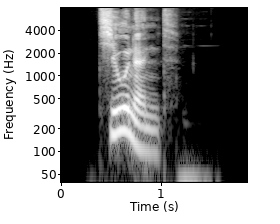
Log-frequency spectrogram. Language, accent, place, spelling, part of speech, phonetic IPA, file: German, Germany, Berlin, tunend, verb, [ˈtjuːnənt], De-tunend.ogg
- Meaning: present participle of tunen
